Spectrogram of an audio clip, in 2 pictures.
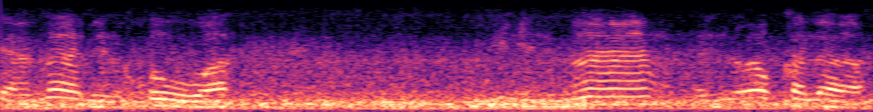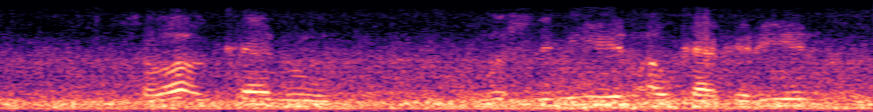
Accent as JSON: {"language": "Arabic", "town": "Damascus", "region": "Damascus Governorate", "country": "Syria", "said": "عندنا في دمشق كنا محكومين الفرنسويين"}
